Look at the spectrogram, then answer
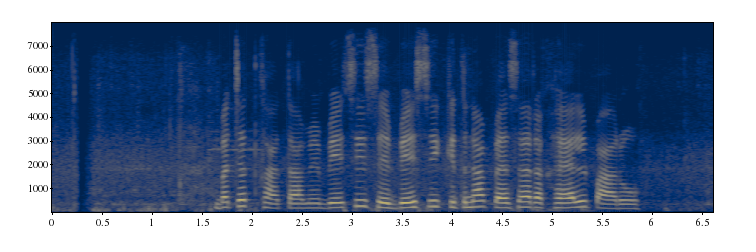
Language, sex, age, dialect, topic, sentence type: Maithili, female, 51-55, Angika, banking, statement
